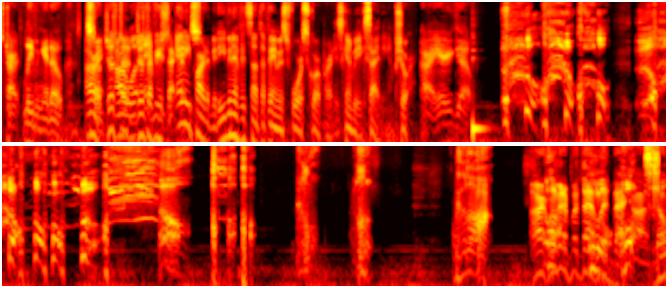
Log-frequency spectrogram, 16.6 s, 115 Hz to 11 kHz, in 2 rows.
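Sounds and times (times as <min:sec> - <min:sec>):
speech: 0:00.0 - 0:11.4, 0:12.0 - 0:13.0, 0:14.0 - 0:16.5
low hum: 0:00.0 - 0:16.5
laughter: 0:06.3 - 0:10.6, 0:15.0 - 0:16.3
person coughing: 0:06.3 - 0:12.9
strained groaning vocal sounds and gasps: 0:09.1 - 0:13.2, 0:13.9 - 0:16.2.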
